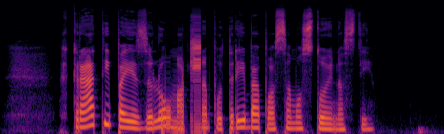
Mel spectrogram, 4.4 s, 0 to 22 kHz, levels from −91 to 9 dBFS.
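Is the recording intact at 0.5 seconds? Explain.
Yes, at 0.5 seconds the speech plays through cleanly, with no dropout, click, distortion or other audible fault at that moment.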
